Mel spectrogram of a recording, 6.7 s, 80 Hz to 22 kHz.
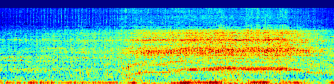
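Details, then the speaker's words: Daewoo Nexia after alternator repair, idling with headlights on high beam as an electrical load: a steady, even hum with no dip. Voltage reads 14.1 V and the alternator is charging well. "өзгеріс жоқ. Генераторымыз жақсы ток беріп тұр."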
